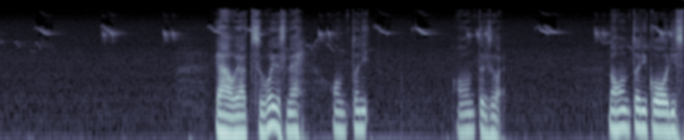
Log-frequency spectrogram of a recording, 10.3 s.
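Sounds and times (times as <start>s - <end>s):
grey wagtail chirping: 0.0s - 10.2s
speech: 3.2s - 5.6s, 6.8s - 7.6s, 9.1s - 10.2s
low rumble: 4.5s - 8.8s.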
